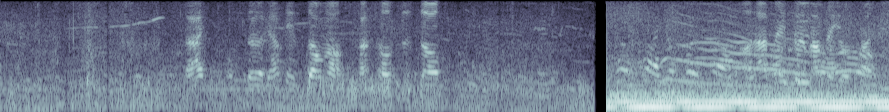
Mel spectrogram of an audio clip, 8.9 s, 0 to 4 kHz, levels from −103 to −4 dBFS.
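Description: At 1.06 to 1.10 s and again at 4.98 to 5.02 s, short concealed packet loss leaves a brief smear where about 20 ms failed to arrive and was patched by extending the preceding sound, not left as a silent dropout or hard click, within the call path's 4 kHz band.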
